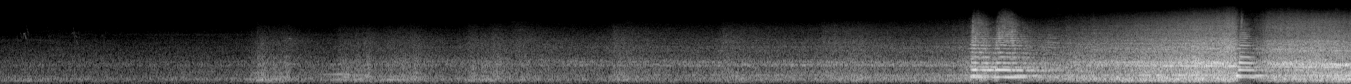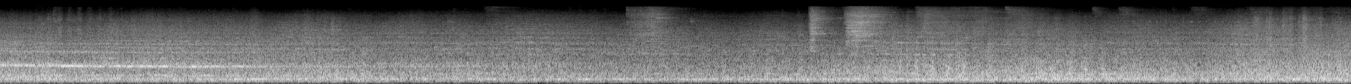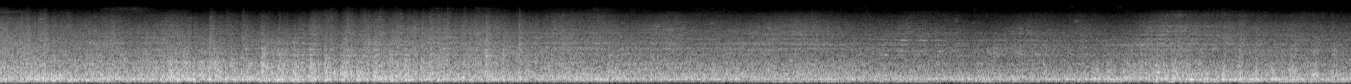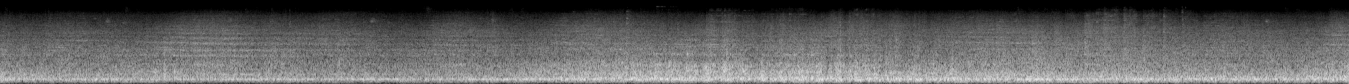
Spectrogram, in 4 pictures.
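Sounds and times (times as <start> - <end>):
train passing: 0.0 - 54.0
locomotive horn blast: 9.7 - 10.7, 12.1 - 16.3.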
